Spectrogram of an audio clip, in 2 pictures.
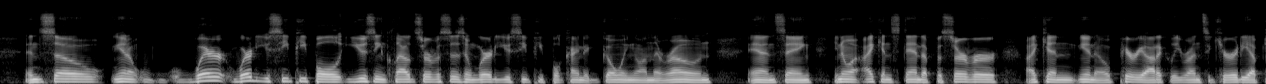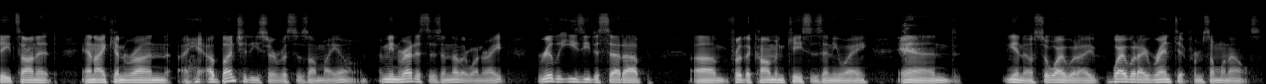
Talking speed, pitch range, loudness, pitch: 220 wpm, 100-115 Hz, -21 LUFS, 105 Hz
